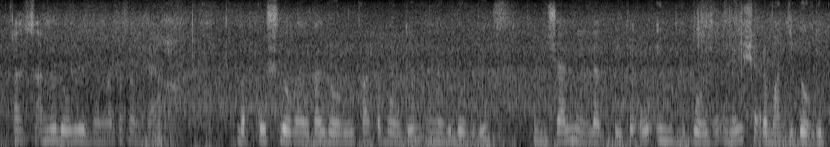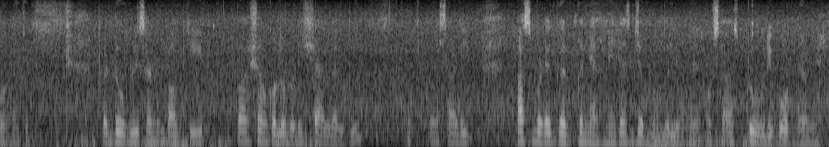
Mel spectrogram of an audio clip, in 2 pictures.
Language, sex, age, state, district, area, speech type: Dogri, female, 18-30, Jammu and Kashmir, Samba, rural, spontaneous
